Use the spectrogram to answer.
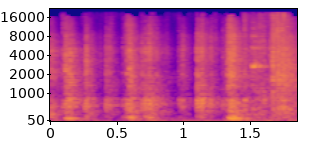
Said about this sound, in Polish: Chyba mi się nie zmieści. Taka długa panatka, więc przetnę ją sobie na pół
